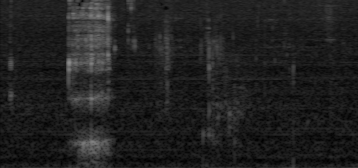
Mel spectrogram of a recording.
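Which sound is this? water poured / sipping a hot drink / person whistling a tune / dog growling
sipping a hot drink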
